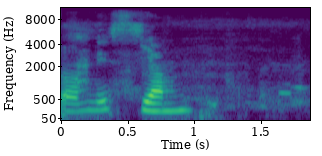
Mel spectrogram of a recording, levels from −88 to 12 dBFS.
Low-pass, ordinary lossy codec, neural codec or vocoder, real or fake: 9.9 kHz; Opus, 64 kbps; codec, 16 kHz in and 24 kHz out, 1.1 kbps, FireRedTTS-2 codec; fake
